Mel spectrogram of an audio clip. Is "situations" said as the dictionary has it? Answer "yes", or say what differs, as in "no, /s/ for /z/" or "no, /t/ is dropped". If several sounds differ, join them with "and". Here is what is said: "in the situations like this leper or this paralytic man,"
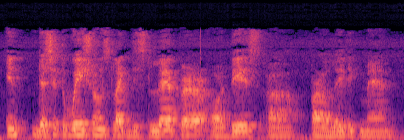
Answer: no, /s/ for /z/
